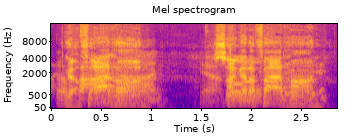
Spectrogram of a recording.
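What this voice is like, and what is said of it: Put-on Boston accent. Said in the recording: “In a Boston accent”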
